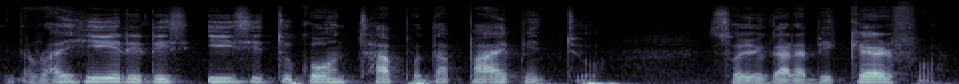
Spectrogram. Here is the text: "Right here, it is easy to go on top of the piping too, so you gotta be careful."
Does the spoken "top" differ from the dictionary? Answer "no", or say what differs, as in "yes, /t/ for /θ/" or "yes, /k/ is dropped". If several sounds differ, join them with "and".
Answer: no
